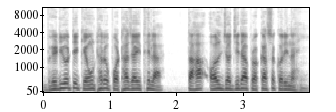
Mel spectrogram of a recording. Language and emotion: Odia, neutral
